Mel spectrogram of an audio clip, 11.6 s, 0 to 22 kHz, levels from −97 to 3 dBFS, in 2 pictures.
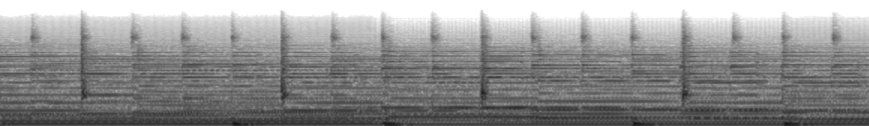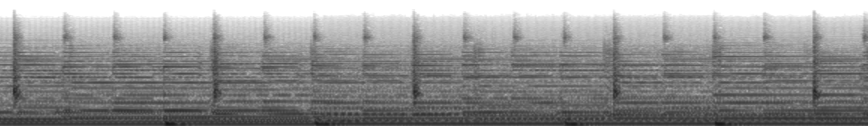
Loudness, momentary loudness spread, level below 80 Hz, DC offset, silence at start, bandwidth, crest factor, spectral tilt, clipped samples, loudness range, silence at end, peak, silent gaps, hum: -16 LUFS; 2 LU; -22 dBFS; under 0.1%; 0 s; 10 kHz; 14 dB; -5.5 dB/octave; under 0.1%; 0 LU; 0 s; -2 dBFS; none; none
